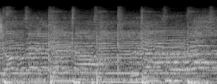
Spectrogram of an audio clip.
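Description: A live band playing: a saxophone plays a melody over electric guitar and drums, with a steady beat.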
